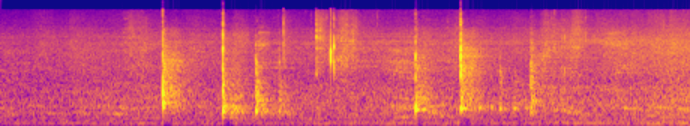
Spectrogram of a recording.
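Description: A drink dispenser clicks and rattles.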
